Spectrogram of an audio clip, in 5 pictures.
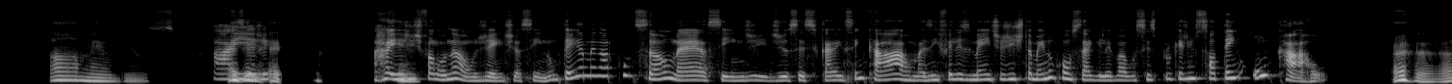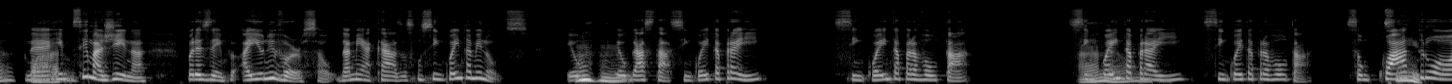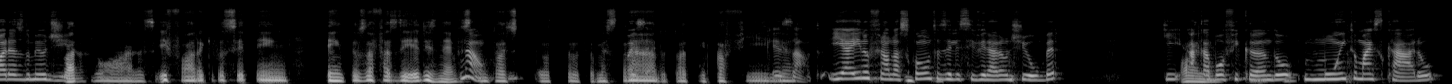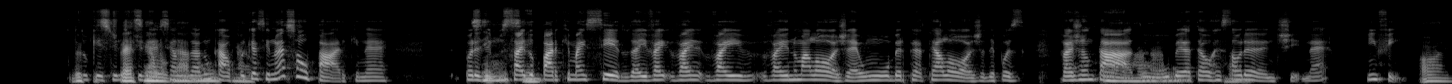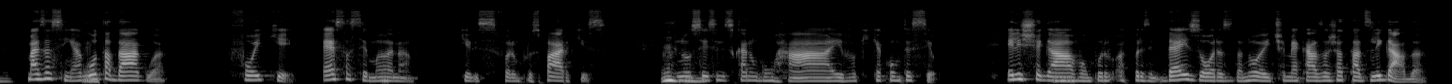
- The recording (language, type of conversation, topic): Portuguese, advice, Como posso estabelecer limites pessoais sem me sentir culpado?
- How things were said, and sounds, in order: other background noise; tapping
